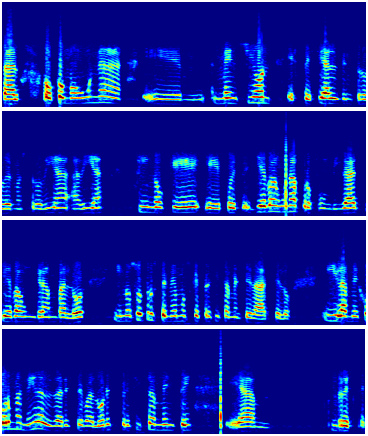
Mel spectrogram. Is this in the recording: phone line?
yes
